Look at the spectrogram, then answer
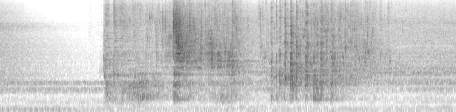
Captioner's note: ominous music continues; toilet sputtering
